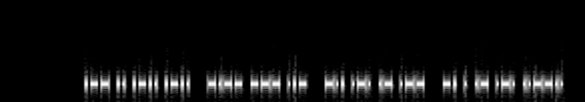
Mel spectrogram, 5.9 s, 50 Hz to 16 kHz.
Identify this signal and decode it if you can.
Morse code, heard as a keyed tone, about 41 wpm, 700 Hz. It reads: WILL YOU DRAW NEAR?
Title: Sentences from Top 1000 Words - Review Part 1 - 45wpm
